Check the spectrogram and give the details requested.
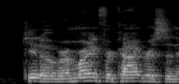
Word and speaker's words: Kitover: here the the other John John is it kiddover or how do you pronounce kiddover I'm running for Congress in Illinois 16.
